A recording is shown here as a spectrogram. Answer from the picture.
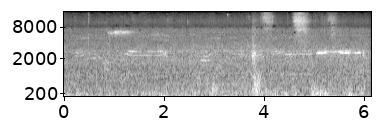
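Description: Outdoor street ambience: a steady low rumble of distant traffic and wind on the phone microphone. Faint thin high tones come and go, with a brief sharper sound about four seconds in.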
